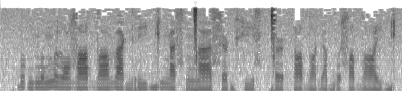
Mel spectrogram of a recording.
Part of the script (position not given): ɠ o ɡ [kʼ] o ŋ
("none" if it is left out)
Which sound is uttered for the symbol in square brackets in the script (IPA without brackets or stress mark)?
ŋ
